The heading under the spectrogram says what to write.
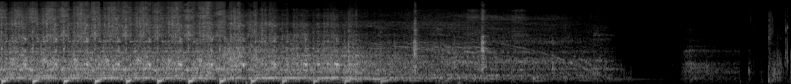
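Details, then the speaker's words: Abandoned diesel compactor that ran when parked, with degraded O-rings: the starter cranks steadily at about three compressions a second but it never fires, then winds down; a fuel pump problem is suspected. "something going on with that fuel pump there. It's just not it's not doing what it's supposed to do."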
